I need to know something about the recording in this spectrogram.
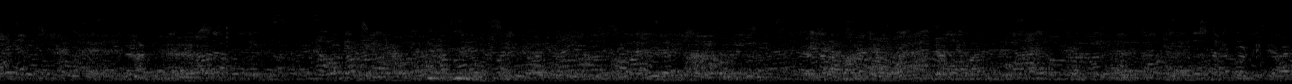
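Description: Indistinct chatter of many people talking at once in a large meeting hall, steady throughout with no single voice standing out.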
